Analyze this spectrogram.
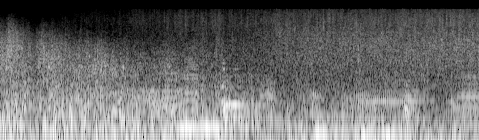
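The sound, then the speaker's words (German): Heavy rain pours down steadily with a dense, hissing roar, while deep rumbles of thunder roll underneath throughout. No one speaks. “Aber kaum waren wir draußen vor der Tür, zog auch schon ein Unwetter herauf.”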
